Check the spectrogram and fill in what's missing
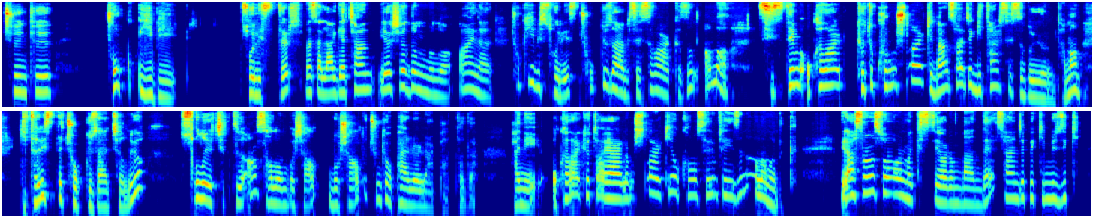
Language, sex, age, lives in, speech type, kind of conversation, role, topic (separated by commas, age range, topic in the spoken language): Turkish, female, 25-29, Netherlands, conversation, unstructured, none, Müzik dinlemek sizi nasıl etkiler?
